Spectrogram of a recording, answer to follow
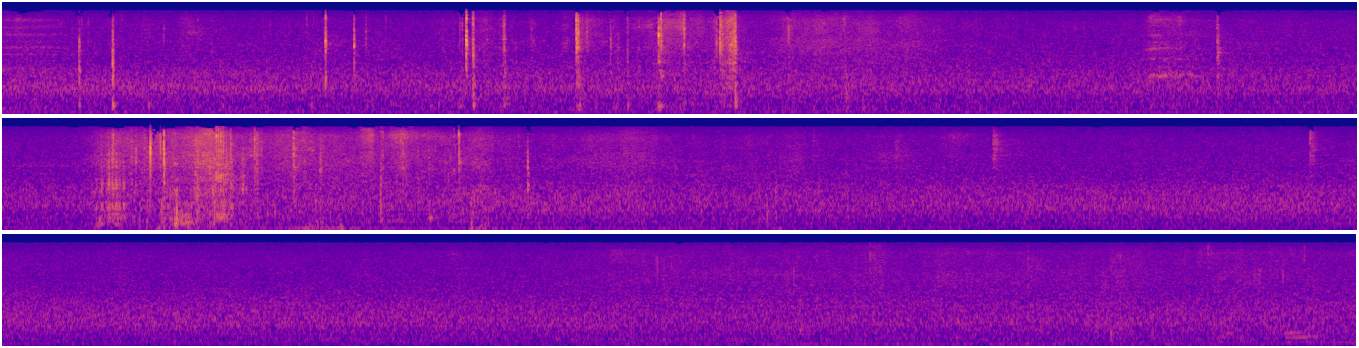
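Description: Movement noise at night: a few scattered sharp clicks in the first few seconds, then a short, louder rustling scuffle about seven seconds in, followed by a faint steady hiss.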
